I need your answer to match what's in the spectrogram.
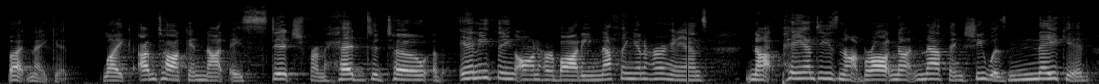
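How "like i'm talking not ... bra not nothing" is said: normal talking voice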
